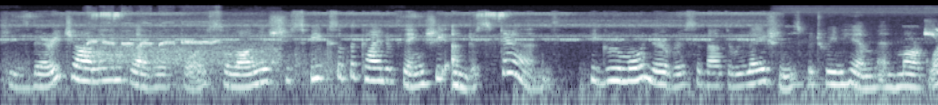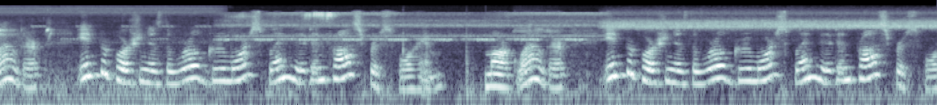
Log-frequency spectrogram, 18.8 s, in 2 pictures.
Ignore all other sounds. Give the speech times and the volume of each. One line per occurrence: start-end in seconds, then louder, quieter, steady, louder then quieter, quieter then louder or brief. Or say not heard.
0.0-18.7 steady.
